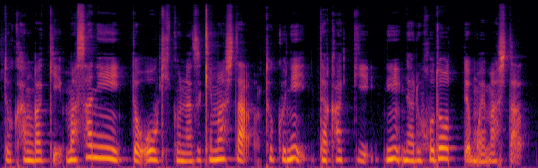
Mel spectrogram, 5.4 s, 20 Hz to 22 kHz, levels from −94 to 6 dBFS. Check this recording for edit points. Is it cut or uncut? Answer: uncut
